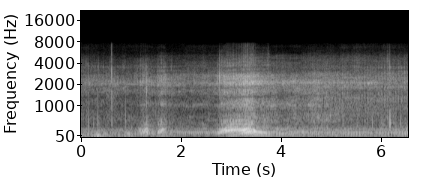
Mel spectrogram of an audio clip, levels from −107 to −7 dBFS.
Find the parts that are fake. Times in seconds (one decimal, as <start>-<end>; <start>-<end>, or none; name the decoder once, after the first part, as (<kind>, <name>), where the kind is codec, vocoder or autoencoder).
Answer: 0.9-1.4 (codec, SNAC); 2.1-2.9; 3.8-4.4

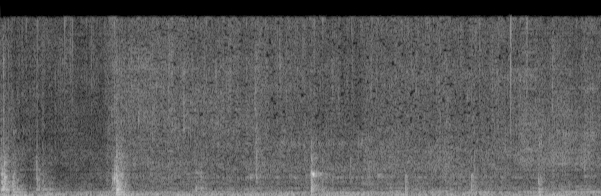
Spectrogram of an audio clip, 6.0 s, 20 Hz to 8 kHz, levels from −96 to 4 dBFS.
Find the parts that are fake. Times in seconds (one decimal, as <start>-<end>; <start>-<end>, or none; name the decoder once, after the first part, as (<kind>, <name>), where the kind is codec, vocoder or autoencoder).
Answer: 0.0-1.5 (codec, SNAC); 5.1-6.0

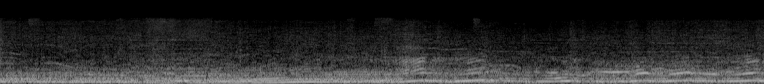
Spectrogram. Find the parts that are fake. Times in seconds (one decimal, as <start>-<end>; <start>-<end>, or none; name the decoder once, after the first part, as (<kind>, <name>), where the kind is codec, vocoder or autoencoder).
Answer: 1.3-2.1 (codec, SNAC); 5.3-5.9

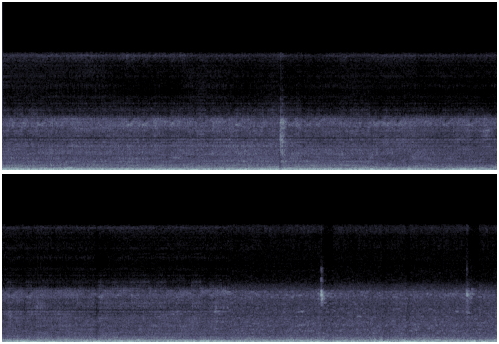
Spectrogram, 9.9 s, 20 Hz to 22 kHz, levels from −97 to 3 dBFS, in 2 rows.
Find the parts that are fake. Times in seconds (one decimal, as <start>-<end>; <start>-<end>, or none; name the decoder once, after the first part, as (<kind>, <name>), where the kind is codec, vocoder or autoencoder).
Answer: 0.0-7.2 (codec, SNAC)

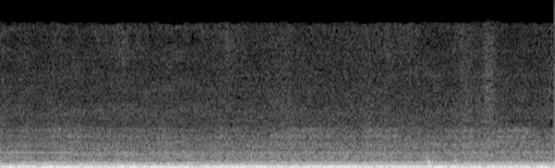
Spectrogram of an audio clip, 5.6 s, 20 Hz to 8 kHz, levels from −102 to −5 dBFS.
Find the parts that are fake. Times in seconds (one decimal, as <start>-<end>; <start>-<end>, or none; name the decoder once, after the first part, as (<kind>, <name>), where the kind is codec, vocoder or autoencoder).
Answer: 0.0-2.0 (codec, SNAC)

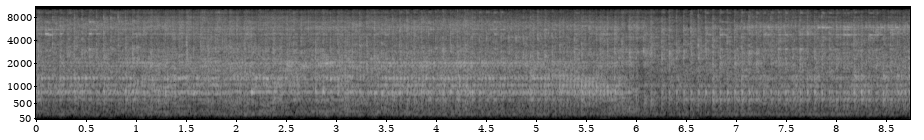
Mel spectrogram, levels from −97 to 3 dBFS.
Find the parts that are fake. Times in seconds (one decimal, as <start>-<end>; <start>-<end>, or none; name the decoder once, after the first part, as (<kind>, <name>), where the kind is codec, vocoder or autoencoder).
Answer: 1.0-3.5 (codec, SNAC); 5.6-6.2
